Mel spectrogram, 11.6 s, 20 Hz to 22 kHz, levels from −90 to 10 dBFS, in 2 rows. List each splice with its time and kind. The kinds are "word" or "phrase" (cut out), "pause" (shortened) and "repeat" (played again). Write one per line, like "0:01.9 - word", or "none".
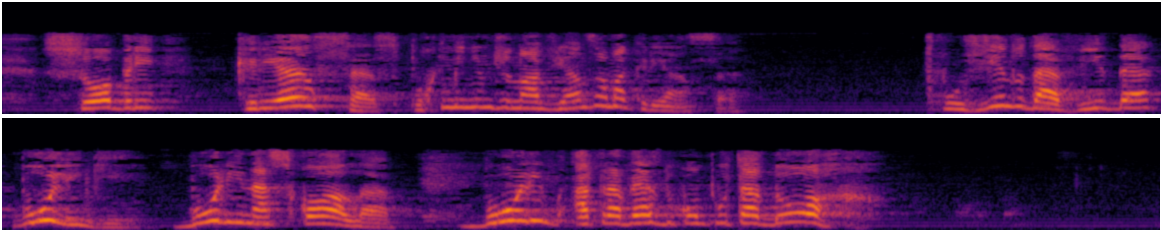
0:02.2 - word
0:04.6 - word
0:05.8 - word
0:06.6 - pause

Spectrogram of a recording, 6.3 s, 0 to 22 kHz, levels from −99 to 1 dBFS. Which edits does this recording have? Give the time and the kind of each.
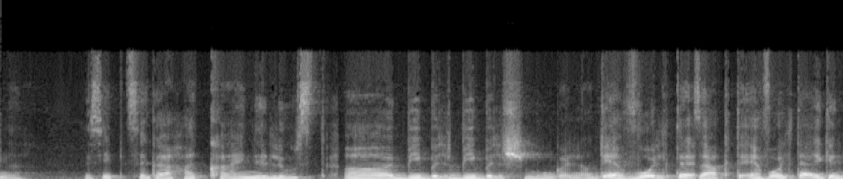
0:01.6 - word
0:02.5 - pause
0:03.4 - repeat
0:05.2 - word

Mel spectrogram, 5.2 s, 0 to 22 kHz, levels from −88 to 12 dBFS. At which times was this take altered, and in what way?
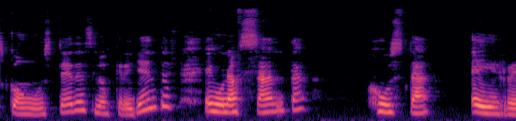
0:02.4 - word

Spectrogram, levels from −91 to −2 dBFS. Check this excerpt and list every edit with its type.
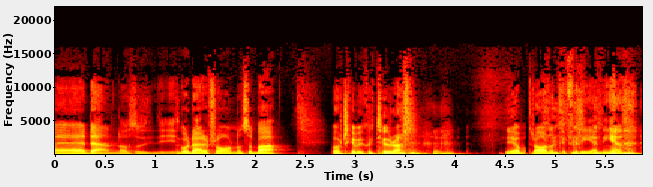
0:01.2 - word
0:02.8 - word
0:03.1 - word
0:04.7 - word

